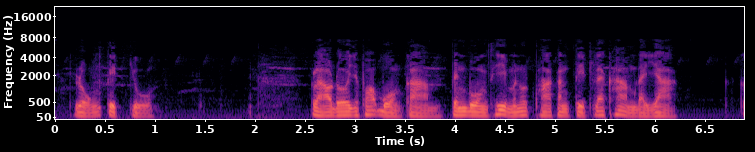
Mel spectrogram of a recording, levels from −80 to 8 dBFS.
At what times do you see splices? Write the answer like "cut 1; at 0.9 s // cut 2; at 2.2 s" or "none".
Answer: cut 1; at 3.9 s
